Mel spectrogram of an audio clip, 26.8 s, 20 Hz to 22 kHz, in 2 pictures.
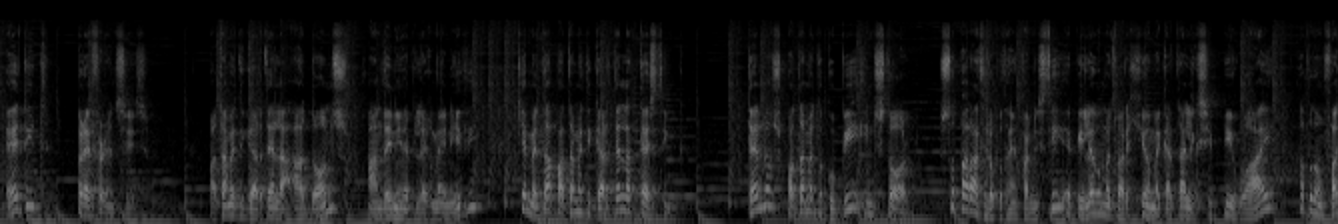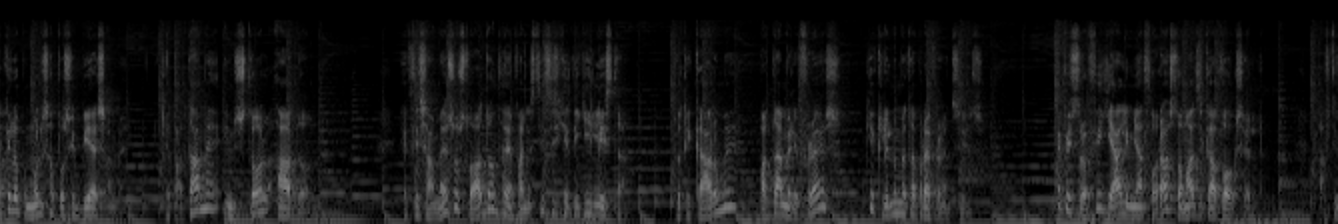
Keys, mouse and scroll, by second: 0.8 click, 2.0 click, 6.6 click, 8.9 click, 11.0 click, 12.5 click, 12.6 click, 15.5 click, 18.9 click, 21.5 click, 23.5 click, 23.9 Page_Up.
